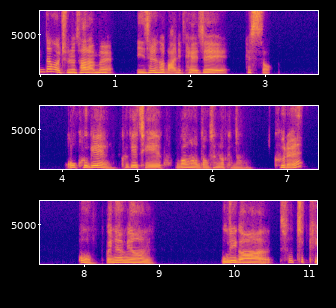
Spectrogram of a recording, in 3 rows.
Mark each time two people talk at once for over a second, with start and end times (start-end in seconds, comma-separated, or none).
none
